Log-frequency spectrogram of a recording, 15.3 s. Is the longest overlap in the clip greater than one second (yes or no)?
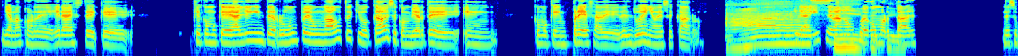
yes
